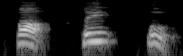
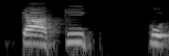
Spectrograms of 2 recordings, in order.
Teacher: অর্থাৎ এই জন্য কফটা হবে শক্ত করে উচ্চারণ এবং একটু ধাক্কা দিয়ে পড়তে হবে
